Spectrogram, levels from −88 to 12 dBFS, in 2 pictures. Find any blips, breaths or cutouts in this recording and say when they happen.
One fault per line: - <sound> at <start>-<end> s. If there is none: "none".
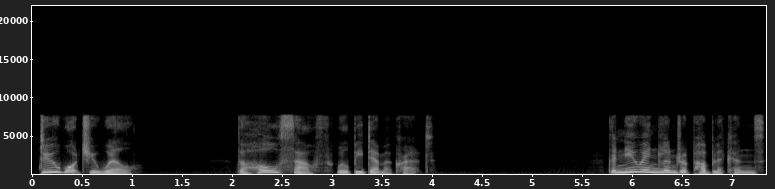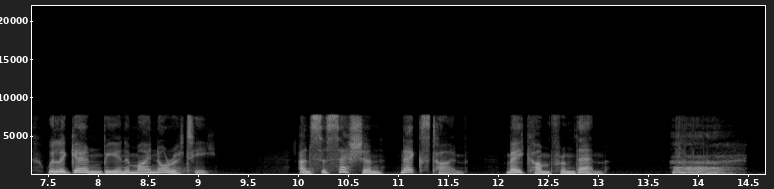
- sigh at 13.7-14.5 s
